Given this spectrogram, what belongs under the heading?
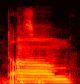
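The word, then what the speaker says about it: Dhalsim: Dalsum. How do you pronounce that? Dalsum? And Vega. Dalsum. Okay. Yeah. All right. So I was right. That's the way I always heard it. Dalsum.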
